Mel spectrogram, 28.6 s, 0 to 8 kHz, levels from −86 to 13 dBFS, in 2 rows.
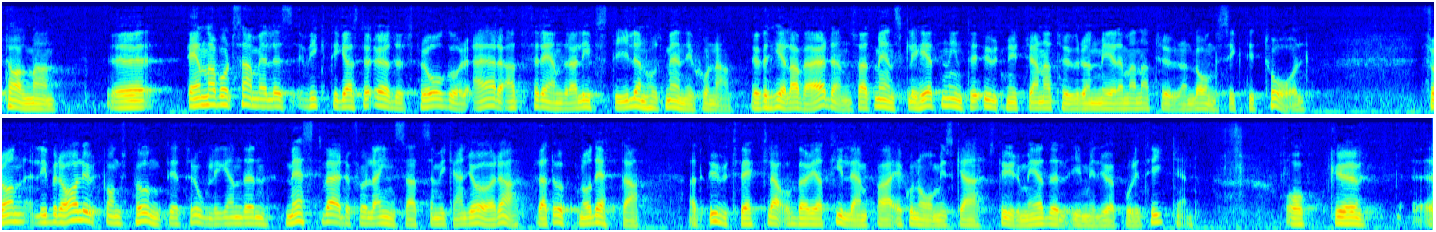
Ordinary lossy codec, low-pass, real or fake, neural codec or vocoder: MP3, 48 kbps; 7.2 kHz; fake; codec, 16 kHz, 4 kbps, FunCodec, trained on LibriTTS, 50 frames a second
